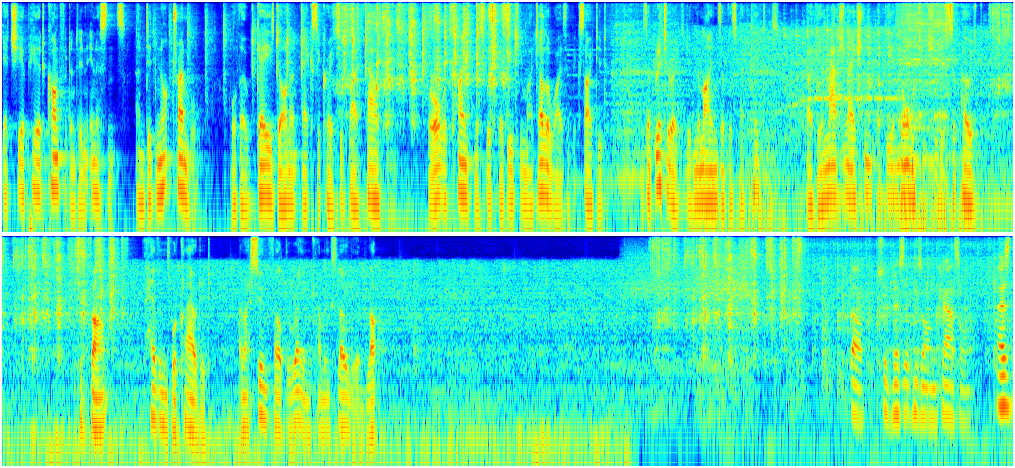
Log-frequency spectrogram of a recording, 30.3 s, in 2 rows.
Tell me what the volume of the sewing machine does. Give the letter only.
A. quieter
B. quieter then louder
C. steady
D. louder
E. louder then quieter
B.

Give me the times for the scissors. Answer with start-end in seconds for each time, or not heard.
5.0-7.7, 14.8-17.1, 24.9-27.2.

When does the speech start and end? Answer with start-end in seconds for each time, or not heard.
0.0-14.7, 16.2-20.8, 27.9-30.2.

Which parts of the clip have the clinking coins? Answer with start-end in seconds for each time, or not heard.
not heard.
